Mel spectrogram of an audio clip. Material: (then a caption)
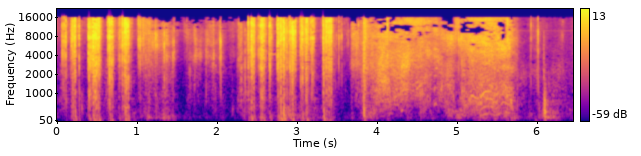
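Nylon. Long nails peel and pull a strip from a blue nylon hook-and-loop tape roll apart. The result is a series of short, bright rasping rips, then one longer, steady tearing pull near the end, with faint ticks after it.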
